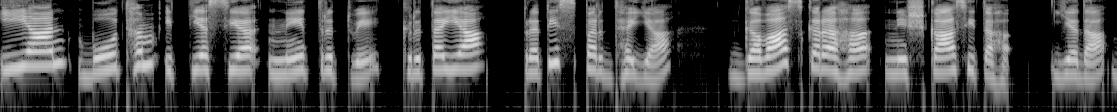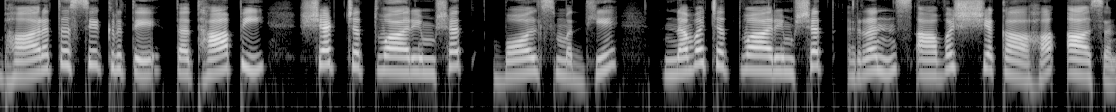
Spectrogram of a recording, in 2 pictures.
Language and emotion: Sanskrit, neutral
